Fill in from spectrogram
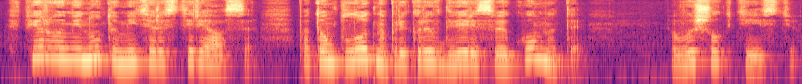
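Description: A woman narrating an audiobook in a calm, even reading. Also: medium pitch, moderate pace.

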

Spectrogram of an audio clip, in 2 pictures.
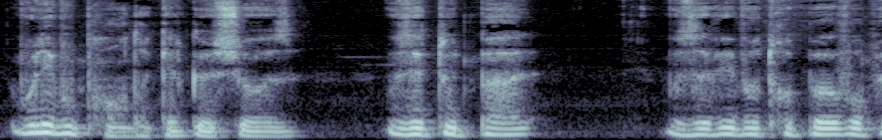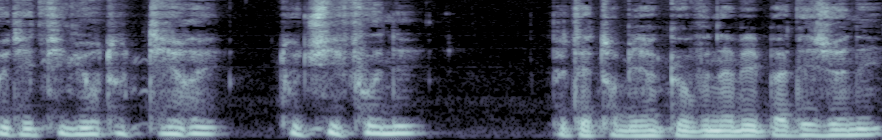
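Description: A man reading an audiobook, voicing a voluble, kindly older woman who runs a boarding house, gushing and effusive with breathy asides. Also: medium pitch, normal speed, dark tone, voice pushed up, lightly acted. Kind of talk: audiobook character voice.

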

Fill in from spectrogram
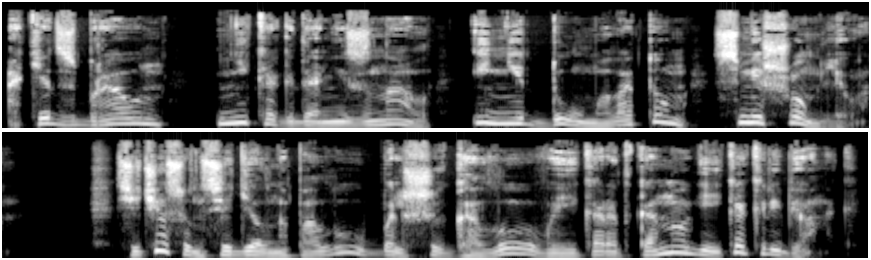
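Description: A man narrating a story in a measured, expressive way. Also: medium pitch, breathy edge, no room sound, clean studio sound. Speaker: audiobook narrator. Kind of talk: scripted narration.

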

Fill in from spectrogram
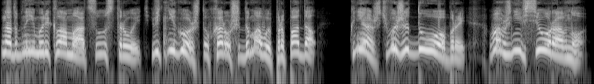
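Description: A man's voice: very high-pitched, animated, moderate pace, vocal fry, mellow, no room sound, pitched above the performer's own voice, heavily acted. A man voicing a fussy, garrulous male household spirit who talks in rustic folksy speech. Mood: wailing.

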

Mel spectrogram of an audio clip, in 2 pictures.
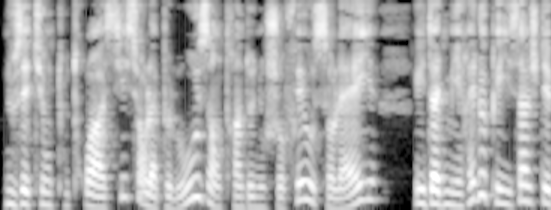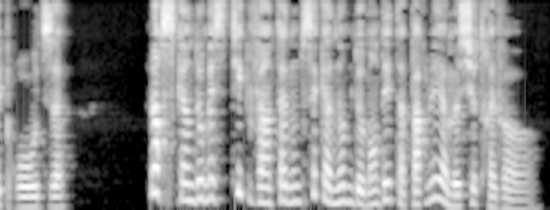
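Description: A woman narrating an audiobook story in a measured, expressive reading. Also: on the low side. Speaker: audiobook reader.

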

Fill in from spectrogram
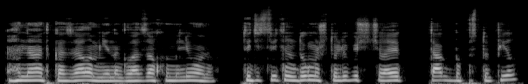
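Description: A woman voicing a heartbroken, withdrawn young man who speaks quietly in an audiobook. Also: lowish voice, little pitch movement, fast talker, no echo, far from the mic, close to an everyday voice. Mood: weary. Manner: quiet, weary, subdued.

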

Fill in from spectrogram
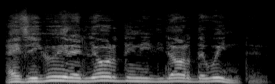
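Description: A man's voice: on the high side, animated, unhurried, darkish tone, slightly rough. A man voicing a grim, resolute young officer in an audiobook reading. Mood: calm.

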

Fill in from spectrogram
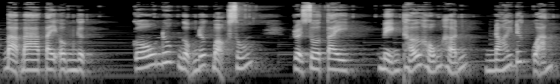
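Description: A woman narrating a horror story in a slow, measured way. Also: mid-range voice, expressive, dark tone, breathy edge, faint music behind.

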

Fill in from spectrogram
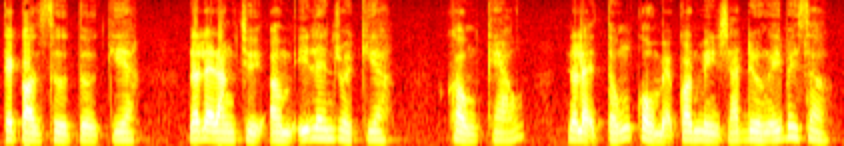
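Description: A woman's voice: fairly low pitch, steady tone, dry recording, close to an everyday voice. A woman doing a fretful old mother. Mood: anxious. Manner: fretful, hurried. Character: worried anxious old mother Khánh.

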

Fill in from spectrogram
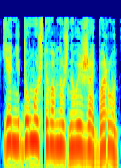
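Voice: mid-range voice, fairly even intonation, moderate pace, no room sound, studio quality, pitched above the performer's own voice, natural voice. A reader doing a young princess. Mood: resolute. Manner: soft, plaintive, at times whispering. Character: young princess, frightened yet bold. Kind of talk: audiobook reading.

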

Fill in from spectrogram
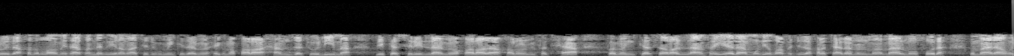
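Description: Rapid flat-voiced man reading a religious text. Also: fairly high pitch. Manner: rapid, flat recitation with self-corrections. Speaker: sheikh reading and commenting on Quran exegesis. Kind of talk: fast classical Arabic text reading. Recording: tinny lo-fi audio in a reverberant hall.

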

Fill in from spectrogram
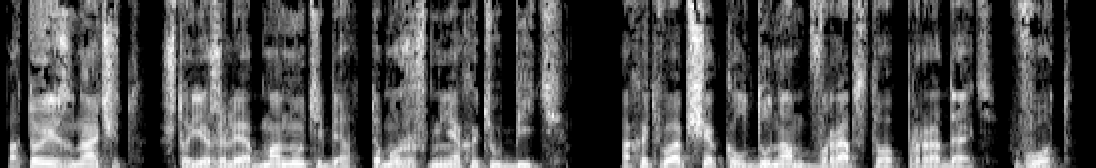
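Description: A man's voice: mid-range voice, normal speed, darkish tone, dry recording, clean studio sound, natural voice. A man voicing a cheeky young boy who pleads and makes promises. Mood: pleading. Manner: pleading, promising, then meekly grateful.

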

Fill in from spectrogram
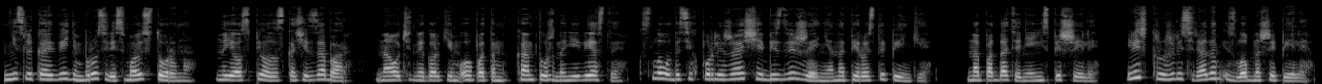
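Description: A woman narrates a first-person fantasy audiobook at a mid pitch, reading briskly and expressively. Her voice carries the action lively and clear, with steady storytelling energy.

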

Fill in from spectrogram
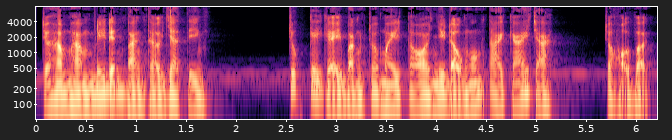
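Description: A man narrating a story as an audiobook reader, steady and expressive. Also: sits low, fairly quick, soft background music.

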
